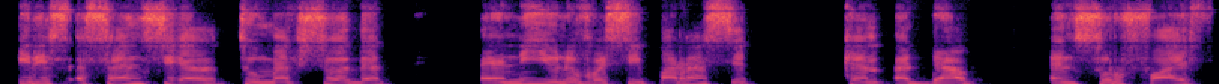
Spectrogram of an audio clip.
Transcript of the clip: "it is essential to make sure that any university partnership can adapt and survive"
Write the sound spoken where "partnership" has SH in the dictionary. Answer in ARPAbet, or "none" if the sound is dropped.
S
